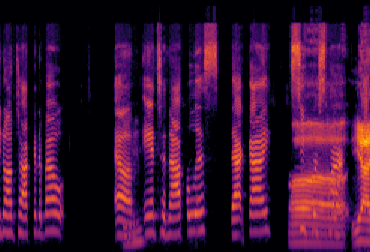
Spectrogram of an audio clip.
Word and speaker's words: Antonopoulos: in space him and andonopoulos I always say his name wrong those two I was listening to a lot you know I'm talking about um Antonopoulos that guy super smart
